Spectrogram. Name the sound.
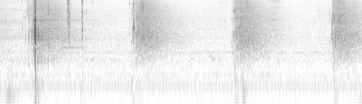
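hand clap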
